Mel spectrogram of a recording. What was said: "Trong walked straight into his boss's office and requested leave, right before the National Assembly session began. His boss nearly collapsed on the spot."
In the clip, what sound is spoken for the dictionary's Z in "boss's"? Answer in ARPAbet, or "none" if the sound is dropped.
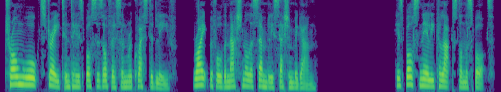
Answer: Z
